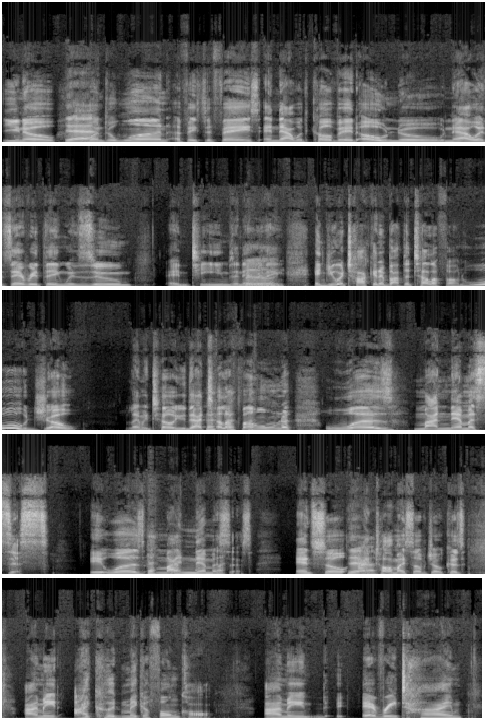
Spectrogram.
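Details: Adult male speaker; conversational speech.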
